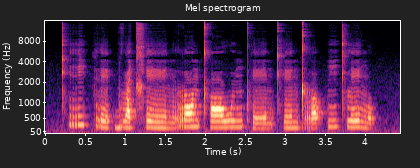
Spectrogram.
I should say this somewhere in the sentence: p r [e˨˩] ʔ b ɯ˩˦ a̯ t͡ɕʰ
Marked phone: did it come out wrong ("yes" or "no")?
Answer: no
